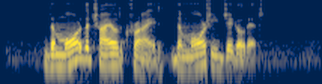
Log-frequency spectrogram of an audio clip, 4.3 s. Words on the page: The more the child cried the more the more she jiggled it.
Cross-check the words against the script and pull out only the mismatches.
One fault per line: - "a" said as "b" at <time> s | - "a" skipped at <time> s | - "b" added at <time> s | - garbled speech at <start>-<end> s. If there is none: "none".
- "the more" skipped at 2.7 s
